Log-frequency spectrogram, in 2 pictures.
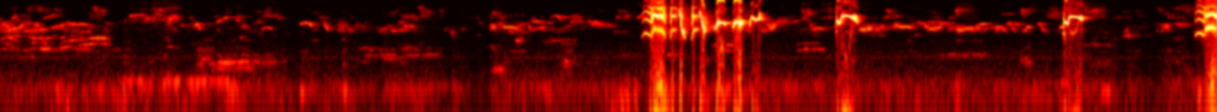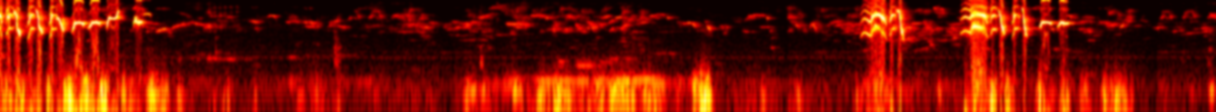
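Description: Oriental magpie-robin (kacer) in full song: several loud bursts of rich, varied song, the longest about a third and a half of the way in and near the end, with quieter chirping and twittering between them.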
